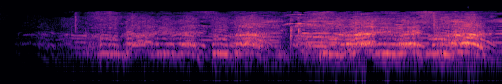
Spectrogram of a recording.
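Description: A crowd of Israeli protesters at a demonstration against African migrants in Israel chants loudly and in unison, "Sudanese to Sudan" and "Tel Aviv is for Jews", voices rising and swelling over a few seconds in an angry, rhythmic shout with a dense roar of many voices.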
